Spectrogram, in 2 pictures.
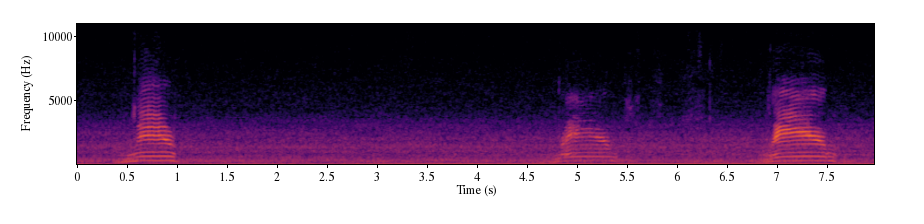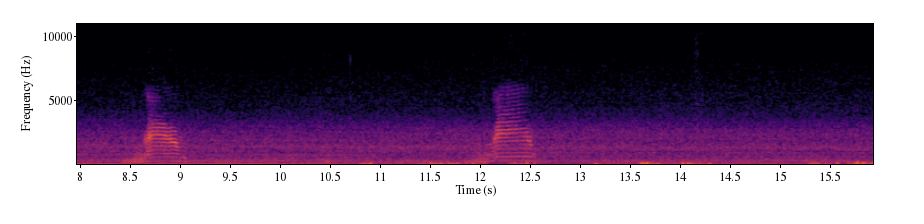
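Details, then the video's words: Domestic cat meowing needily in the morning: five drawn-out, arching meows spaced a few seconds apart, each rising then falling, with a steady low hum in the background. "Needy Morning Meows"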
